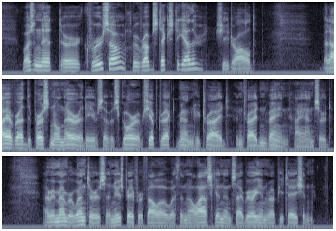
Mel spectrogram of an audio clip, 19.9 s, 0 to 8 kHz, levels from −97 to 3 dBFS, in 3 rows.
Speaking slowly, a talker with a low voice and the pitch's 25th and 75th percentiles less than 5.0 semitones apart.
Yes: slow, 125 wpm; low, 100 Hz; average, 4.5 semitones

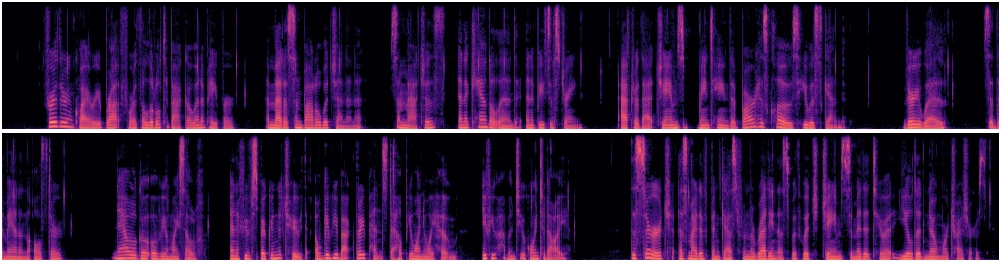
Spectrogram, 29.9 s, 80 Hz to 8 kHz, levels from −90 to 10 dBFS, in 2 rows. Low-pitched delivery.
No: medium, 170 Hz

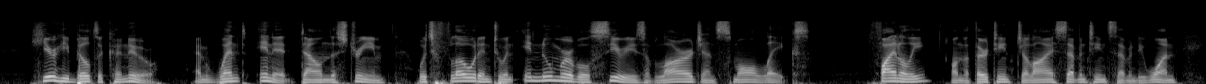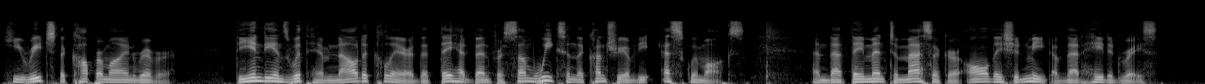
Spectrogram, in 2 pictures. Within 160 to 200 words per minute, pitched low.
Yes: average, 165 wpm; low, 110 Hz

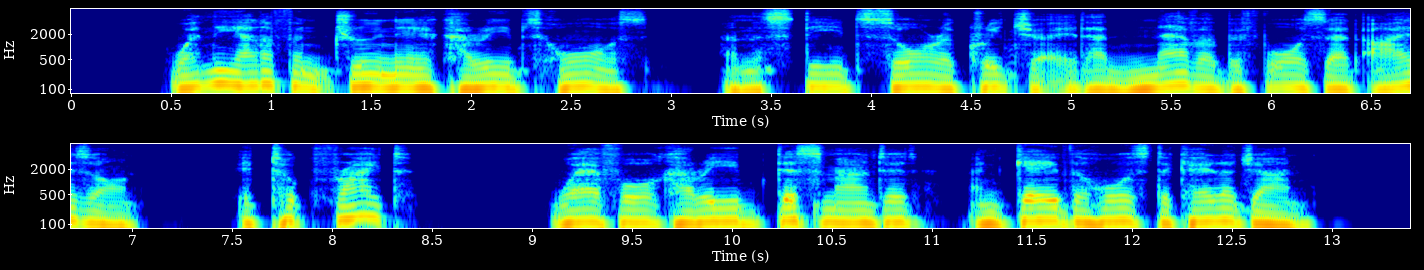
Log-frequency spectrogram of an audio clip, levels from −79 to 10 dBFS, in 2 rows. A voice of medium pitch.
No: low, 105 Hz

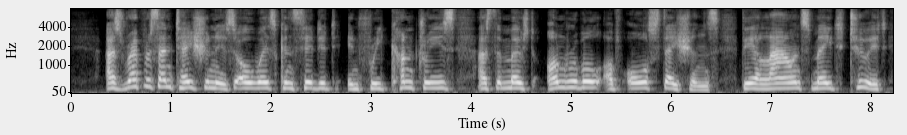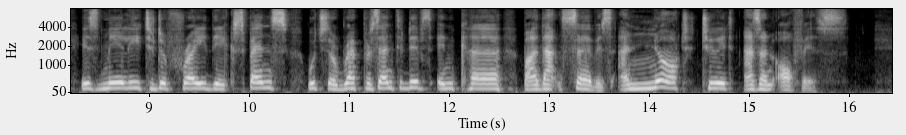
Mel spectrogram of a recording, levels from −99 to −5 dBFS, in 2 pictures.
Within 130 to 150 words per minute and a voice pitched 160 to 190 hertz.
Yes: average, 145 wpm; medium, 185 Hz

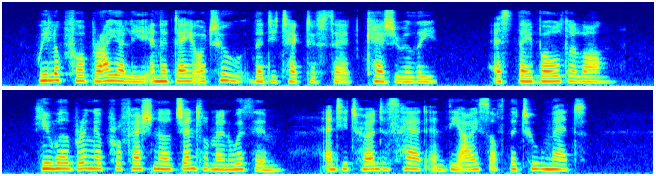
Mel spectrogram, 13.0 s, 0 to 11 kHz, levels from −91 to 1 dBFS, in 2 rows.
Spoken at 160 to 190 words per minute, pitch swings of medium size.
No: average, 170 wpm; narrow, 2.2 semitones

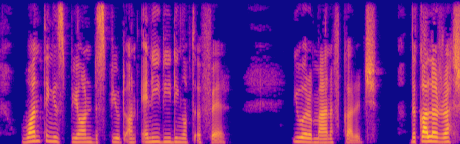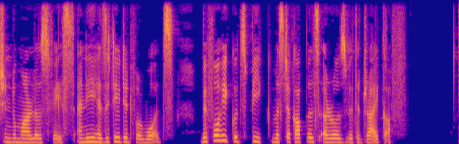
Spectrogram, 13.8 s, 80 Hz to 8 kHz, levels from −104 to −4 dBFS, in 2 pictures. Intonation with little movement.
Yes: narrow, 2.3 semitones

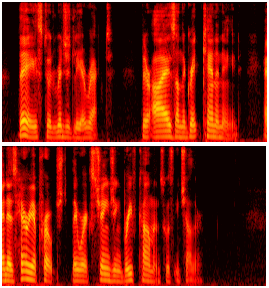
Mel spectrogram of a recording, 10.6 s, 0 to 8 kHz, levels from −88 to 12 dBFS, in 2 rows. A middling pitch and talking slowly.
No: low, 120 Hz; slow, 125 wpm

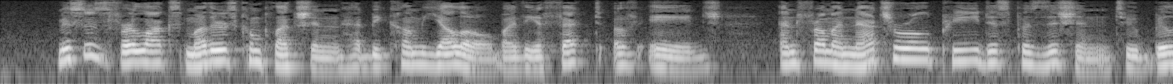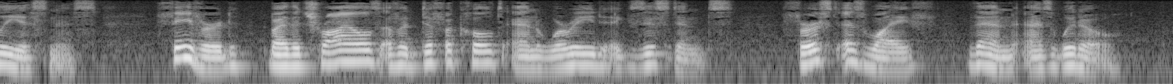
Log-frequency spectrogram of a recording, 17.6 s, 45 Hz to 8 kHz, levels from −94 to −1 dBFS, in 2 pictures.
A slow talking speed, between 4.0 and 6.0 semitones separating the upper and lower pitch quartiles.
Yes: slow, 120 wpm; wide, 5.5 semitones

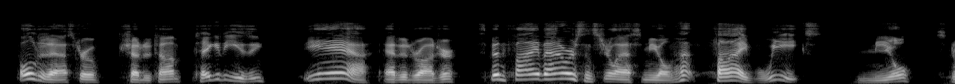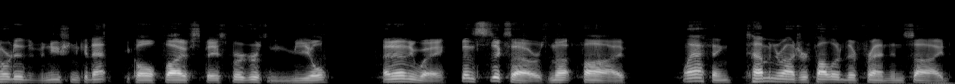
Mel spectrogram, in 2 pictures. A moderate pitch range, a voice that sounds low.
No: wide, 7.5 semitones; low, 115 Hz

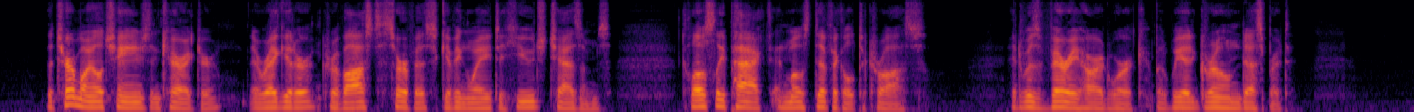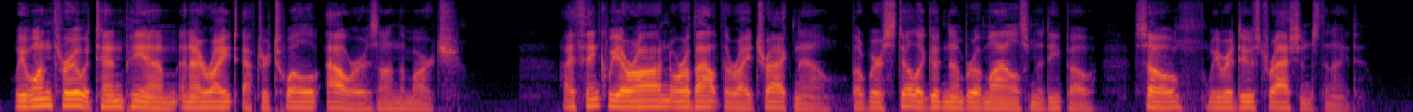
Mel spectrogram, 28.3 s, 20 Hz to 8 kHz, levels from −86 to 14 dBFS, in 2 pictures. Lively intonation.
No: narrow, 2.6 semitones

